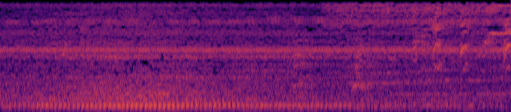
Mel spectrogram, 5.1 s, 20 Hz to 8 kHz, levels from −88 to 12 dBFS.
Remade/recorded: recorded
